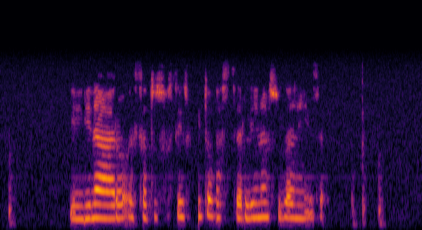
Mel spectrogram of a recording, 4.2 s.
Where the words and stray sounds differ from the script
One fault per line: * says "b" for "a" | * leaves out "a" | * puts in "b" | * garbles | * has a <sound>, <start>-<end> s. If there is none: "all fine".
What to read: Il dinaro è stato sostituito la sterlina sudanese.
* has a dropout, 1.9-2.0 s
